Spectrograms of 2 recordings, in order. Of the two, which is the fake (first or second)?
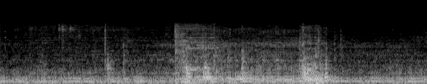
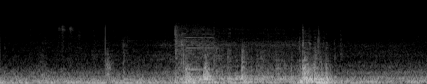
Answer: first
